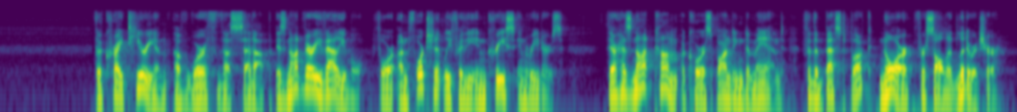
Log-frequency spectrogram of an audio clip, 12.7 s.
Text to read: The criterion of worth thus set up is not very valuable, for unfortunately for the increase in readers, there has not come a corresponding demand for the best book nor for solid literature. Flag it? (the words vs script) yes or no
no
